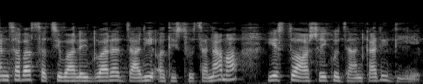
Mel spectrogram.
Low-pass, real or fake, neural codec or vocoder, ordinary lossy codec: 7.2 kHz; fake; codec, 16 kHz, 4 kbps, FreqCodec, larger model; none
